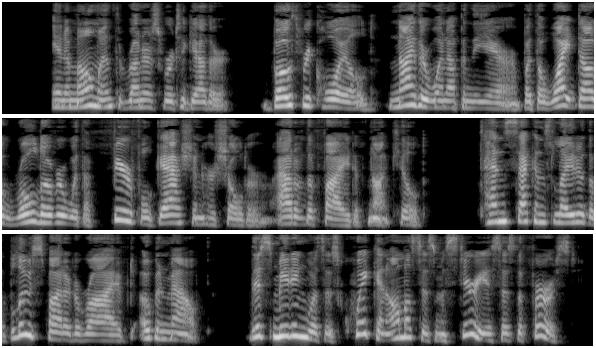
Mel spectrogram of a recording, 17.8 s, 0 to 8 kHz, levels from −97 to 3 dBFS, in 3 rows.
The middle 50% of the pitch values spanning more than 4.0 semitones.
Yes: wide, 5.4 semitones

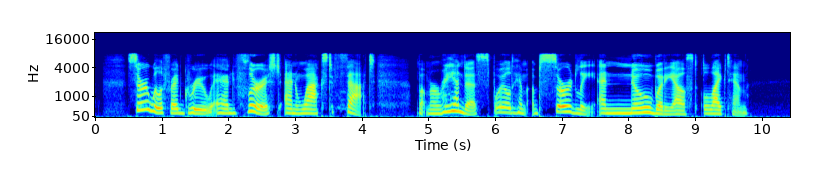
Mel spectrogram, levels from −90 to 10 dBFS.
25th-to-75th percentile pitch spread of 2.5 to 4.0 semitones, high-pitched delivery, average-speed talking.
No: average, 3.5 semitones; high, 205 Hz; slow, 105 wpm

